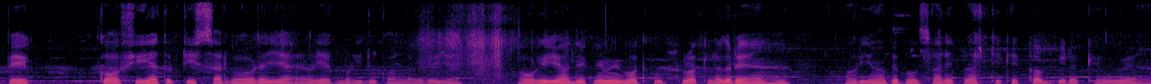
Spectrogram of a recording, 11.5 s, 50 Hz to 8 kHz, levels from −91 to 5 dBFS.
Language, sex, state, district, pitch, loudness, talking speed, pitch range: Hindi, male, Bihar, Gopalganj, 115 Hz, -43 LUFS, 190 wpm, 110-120 Hz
